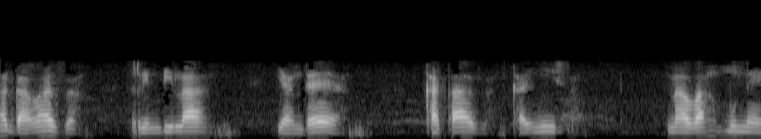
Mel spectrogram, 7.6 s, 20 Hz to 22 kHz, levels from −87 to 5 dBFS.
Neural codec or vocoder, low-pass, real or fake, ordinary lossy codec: none; 3.6 kHz; real; MP3, 16 kbps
